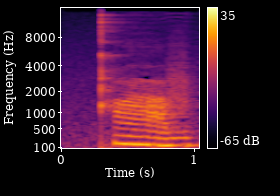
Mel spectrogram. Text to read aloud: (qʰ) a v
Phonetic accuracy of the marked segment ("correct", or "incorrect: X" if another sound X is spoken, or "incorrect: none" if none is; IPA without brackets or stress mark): correct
